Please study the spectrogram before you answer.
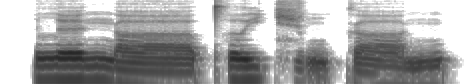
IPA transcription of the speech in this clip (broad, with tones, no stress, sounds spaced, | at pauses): l ɛ˧ ŋ aː˨˩ t̪ʰ ə˧ j t͡ɕ ɔ̰˧˨ ŋ k a˧˩˨ ŋ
